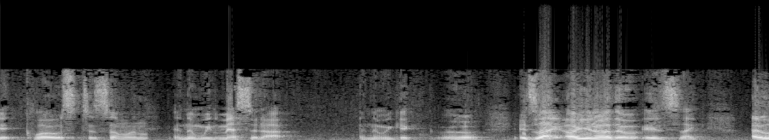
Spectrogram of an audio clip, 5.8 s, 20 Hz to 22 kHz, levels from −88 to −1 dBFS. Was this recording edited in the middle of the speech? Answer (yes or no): yes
